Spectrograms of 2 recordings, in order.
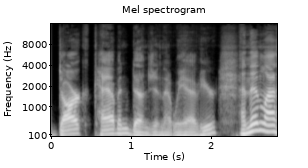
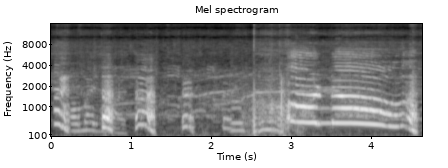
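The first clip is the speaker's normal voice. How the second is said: crying out; much slower than usual. Real, not acted. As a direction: cry out in dismay. Replaying the fall video.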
